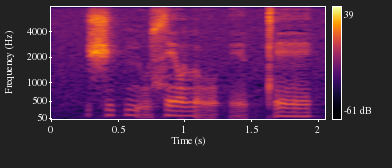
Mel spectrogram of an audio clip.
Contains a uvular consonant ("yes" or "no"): no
